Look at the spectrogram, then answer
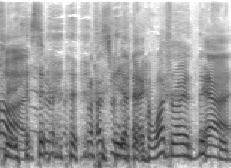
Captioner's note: laughing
